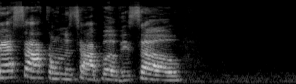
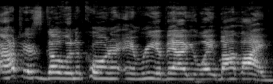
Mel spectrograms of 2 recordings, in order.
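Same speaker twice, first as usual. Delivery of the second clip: ordinary delivery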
